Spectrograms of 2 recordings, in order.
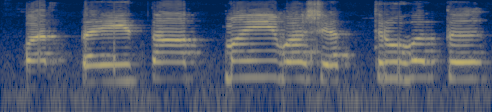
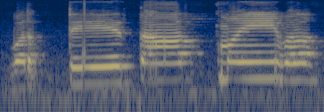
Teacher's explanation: ఐ ని join చేసుకుంటే మీకు మీకు ఐకారం క్లియర్ గా వినిపిస్తుంది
